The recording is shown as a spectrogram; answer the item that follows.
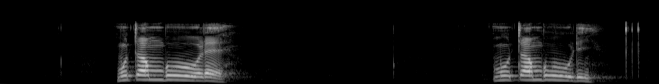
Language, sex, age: Venda, male, 23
